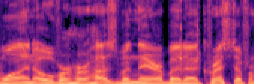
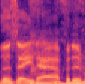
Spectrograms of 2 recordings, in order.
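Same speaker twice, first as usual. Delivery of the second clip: plain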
